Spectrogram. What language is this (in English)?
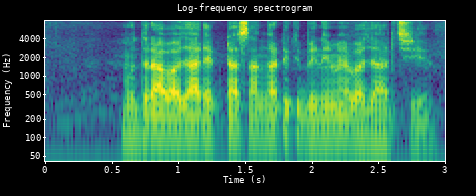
Maithili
